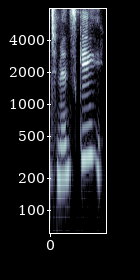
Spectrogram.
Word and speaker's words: Tyminski: I saw on your schedule that you'll be playing with Dan Tyminski.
